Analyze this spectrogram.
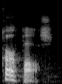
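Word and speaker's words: καρπός: Well, it's karpas. How many syllables does it have? Well, how many vowels? How many diphthongs? It doesn't have any diphthongs, so of alpha and omicron. Karpas.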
